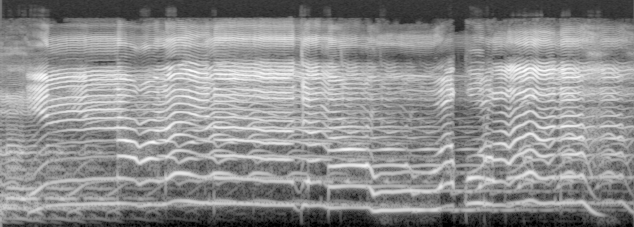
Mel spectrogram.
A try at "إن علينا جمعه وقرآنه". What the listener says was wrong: جمعه میم کو ہلائیں گے نہیں اور قرآن را کو بھی نہیں ہلائیں گے.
